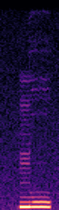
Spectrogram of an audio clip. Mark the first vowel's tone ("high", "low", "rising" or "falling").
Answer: high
